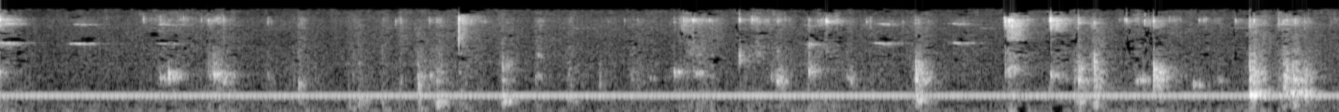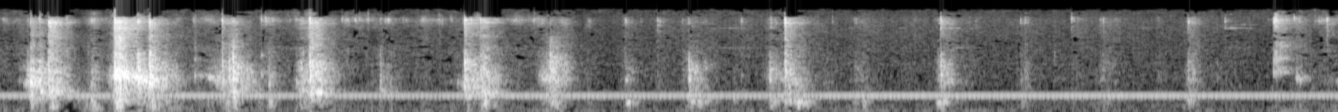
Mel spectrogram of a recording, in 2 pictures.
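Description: Close-miked chewing of crispy fried chicken: scattered crunches and mouth clicks that grow denser and louder from about six seconds in, over a steady faint hum.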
